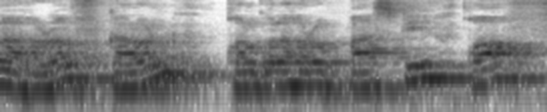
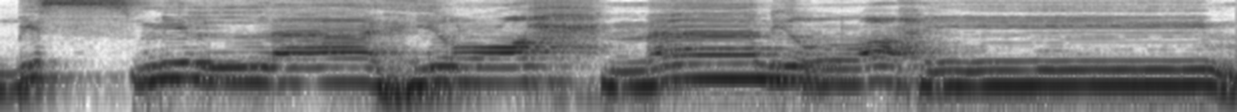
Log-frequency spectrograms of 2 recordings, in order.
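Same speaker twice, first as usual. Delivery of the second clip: slow, drawn-out chanted recitation; tajweed recitation, long stretched vowels; Quran recitation; 3 semitones higher, much slower than usual. Shown as a demonstration. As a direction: recite it slowly and melodically. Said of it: "টেনে পড়তে হবে".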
